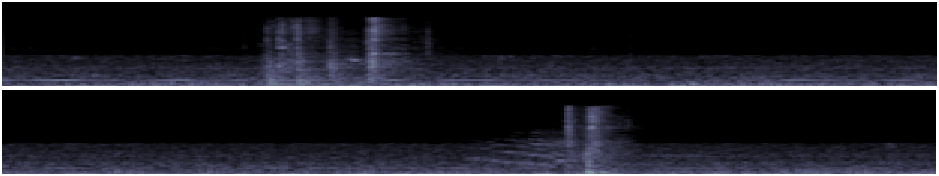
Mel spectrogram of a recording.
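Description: A door clicks and swings open.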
